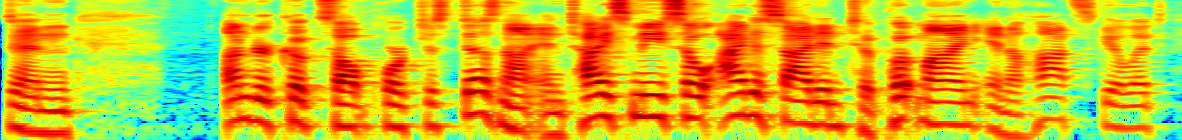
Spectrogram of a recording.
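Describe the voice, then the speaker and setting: A man with a fairly high voice presents scripted narration as a show host. His delivery is very animated, with emphatic, explanatory phrasing. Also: normal speed. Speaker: host of a food history video show.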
